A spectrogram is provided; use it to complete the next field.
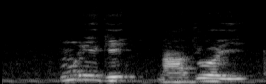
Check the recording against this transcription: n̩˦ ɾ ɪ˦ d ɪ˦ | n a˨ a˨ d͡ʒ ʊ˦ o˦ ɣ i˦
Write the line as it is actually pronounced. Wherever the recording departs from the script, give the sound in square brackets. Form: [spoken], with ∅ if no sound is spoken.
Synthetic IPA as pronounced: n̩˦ ɾ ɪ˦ [ɡ] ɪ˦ | n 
